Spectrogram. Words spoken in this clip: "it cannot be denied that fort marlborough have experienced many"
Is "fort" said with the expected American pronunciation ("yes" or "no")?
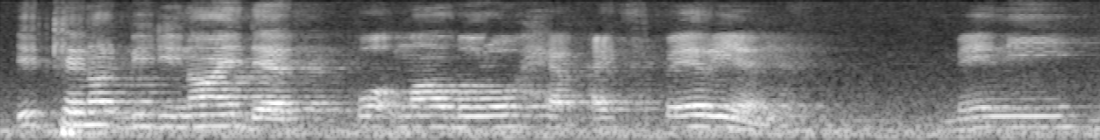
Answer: no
